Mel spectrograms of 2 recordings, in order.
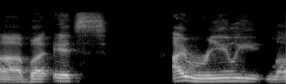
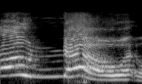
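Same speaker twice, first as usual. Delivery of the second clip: very high, loud, shrill, flamboyant fit of temper; 9 dB louder than usual. Showing how the flamboyant hairdresser character sounds when pissed off. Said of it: "when he gets pissed off".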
